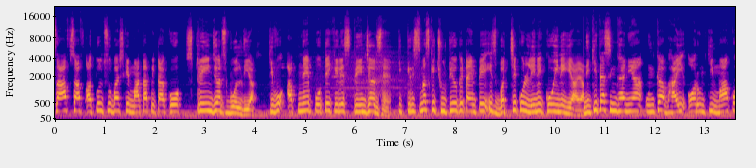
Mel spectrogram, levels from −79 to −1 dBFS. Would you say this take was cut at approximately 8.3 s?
no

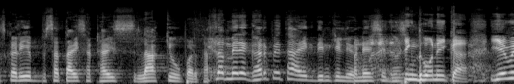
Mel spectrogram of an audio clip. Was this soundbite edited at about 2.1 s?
yes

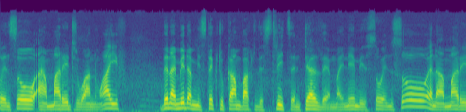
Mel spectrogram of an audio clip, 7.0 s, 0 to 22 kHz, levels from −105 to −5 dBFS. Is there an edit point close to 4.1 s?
no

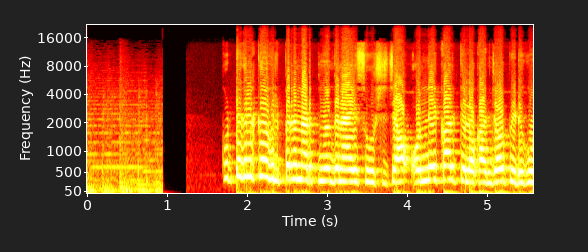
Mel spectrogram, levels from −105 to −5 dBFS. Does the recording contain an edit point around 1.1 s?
yes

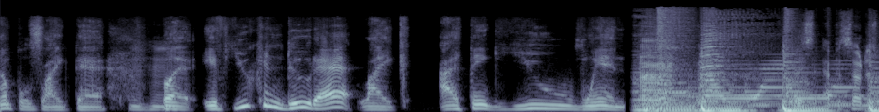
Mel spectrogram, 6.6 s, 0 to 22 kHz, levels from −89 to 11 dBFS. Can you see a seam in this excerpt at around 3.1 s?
no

